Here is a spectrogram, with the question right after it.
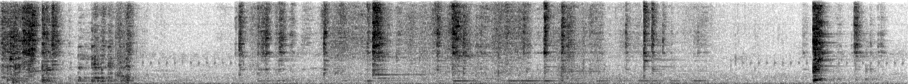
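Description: A camping burner lifted out and set down on a ground sheet, giving a series of light metallic clinks, clatters and scrapes at close range, with one sharper knock near the end and no talk.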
